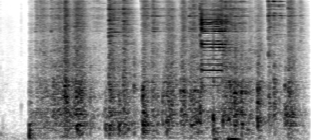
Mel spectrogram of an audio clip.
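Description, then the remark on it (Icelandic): Metal cutlery clatters and jangles continuously as someone rummages through a drawer of utensils looking for a spoon, with bright, overlapping clinks for about three seconds after a brief silent start. No voices are heard. “Svona þegar maður finnur ekki alveg skeiðina sem maður ætlaði”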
